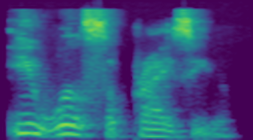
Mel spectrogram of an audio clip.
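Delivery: ordinary delivery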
